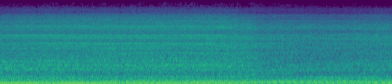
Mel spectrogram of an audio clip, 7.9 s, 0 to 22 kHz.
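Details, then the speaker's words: 1958 Chevy Biscayne V8 hot rod after idle mixture screws reset: steady low burble at idle, even firing, no misses or surging; runs smoothly. "running smooth i'm going to ask for smoother running engine i couldn't be happier with that"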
